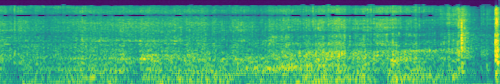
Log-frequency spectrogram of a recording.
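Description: Skateboard wheels rolling over rough street asphalt, a steady gritty rumble, then two sharp clacks of the board close together near the end.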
